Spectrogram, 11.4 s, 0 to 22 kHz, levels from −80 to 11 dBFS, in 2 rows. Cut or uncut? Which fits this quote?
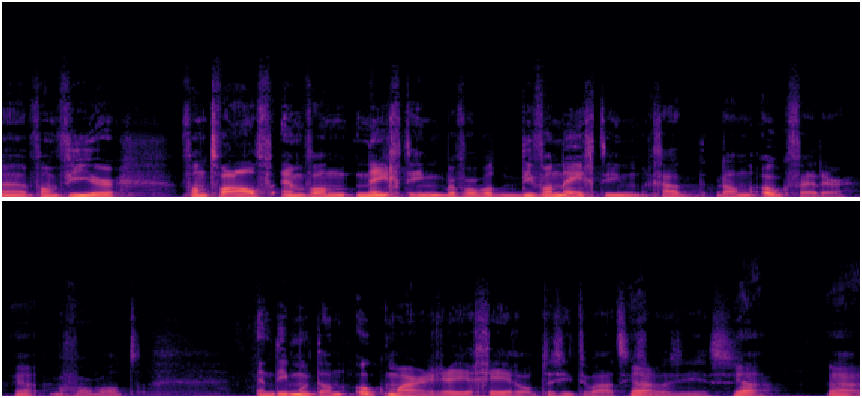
cut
